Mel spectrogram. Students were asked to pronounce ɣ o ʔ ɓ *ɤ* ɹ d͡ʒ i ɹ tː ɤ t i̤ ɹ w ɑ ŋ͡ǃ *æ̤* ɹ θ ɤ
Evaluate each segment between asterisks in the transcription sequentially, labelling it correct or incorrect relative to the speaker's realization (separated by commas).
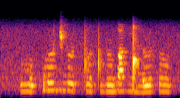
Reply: correct, correct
